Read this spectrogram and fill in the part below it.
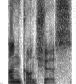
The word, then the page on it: unconscious: British English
